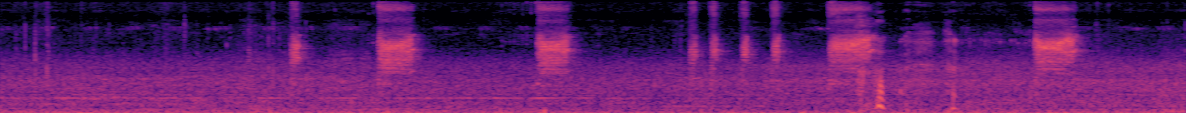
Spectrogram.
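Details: A dark-faced male squirrel makes funny noises: grating half-second bursts and clusters of sharp ticks, some paired, spread irregularly across the recording over a faint low hum.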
